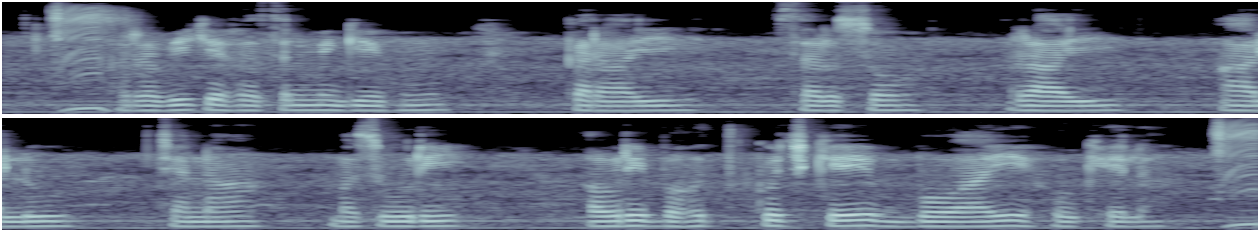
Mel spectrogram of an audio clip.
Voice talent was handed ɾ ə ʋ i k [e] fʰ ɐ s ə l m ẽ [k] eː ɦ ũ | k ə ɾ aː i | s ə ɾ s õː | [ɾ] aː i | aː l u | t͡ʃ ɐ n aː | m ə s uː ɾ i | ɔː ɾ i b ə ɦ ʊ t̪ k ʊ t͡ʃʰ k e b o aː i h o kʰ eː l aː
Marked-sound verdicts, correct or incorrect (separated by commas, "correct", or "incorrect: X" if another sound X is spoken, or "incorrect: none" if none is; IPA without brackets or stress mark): correct, incorrect: ɡ, correct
